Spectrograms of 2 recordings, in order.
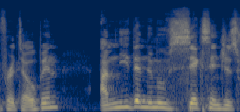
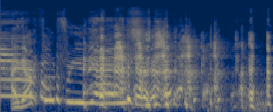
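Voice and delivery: very high, slow, laughing whine; high fake-crying plea to pets; mock whiny plea; 6 dB louder, much slower than usual. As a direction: whine it to the hungry cats. Pleading with yelling cats.

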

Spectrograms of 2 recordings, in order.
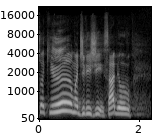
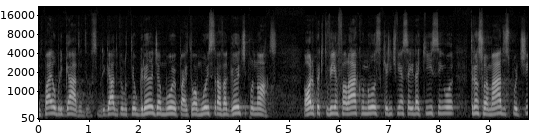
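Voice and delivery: prayer; 2 semitones lower, 4 dB quieter than usual. Acted. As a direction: pray quietly and earnestly. Leads the congregation in prayer.

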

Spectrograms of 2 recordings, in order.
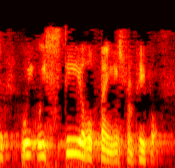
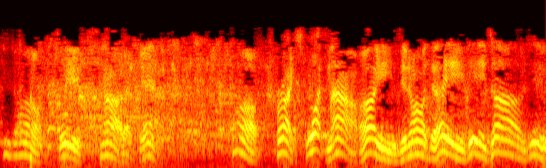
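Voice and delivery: mock exasperated sponsee; much slower than usual. Sponsee groans at a phone call from their sponsor, mock exasperated. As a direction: ham up a fed-up sponsee, drawing the words out slowly.

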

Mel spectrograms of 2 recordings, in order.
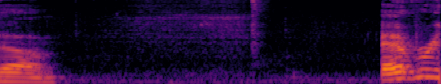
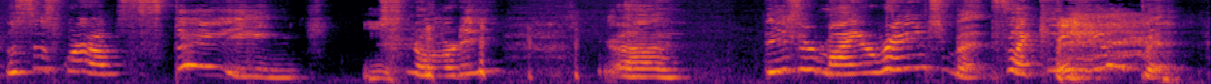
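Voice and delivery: put-on whiny kid reply; 3 dB louder than usual. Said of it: "And it's like".

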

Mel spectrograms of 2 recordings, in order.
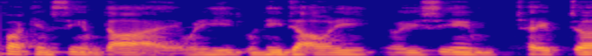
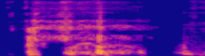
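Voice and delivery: high giggle; 3 dB quieter than usual. Real, not acted. Laughs at joke.

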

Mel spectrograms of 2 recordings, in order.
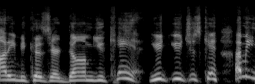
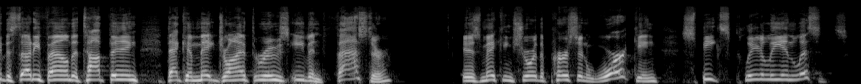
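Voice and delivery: ordinary delivery

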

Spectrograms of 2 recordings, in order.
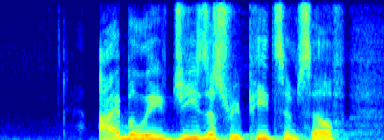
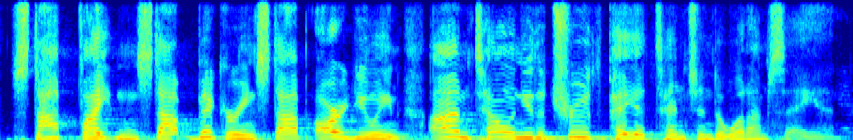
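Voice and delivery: higher-pitched, exasperated parent's commands; scolding parent; 5 semitones higher than usual. Acted. Parent telling kids to stop bickering, exasperated. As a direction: lay down each order like a fed-up parent. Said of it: "How many parents said that to their kids".

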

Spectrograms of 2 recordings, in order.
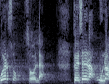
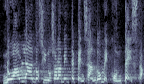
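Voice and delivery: ordinary talk, nothing marked

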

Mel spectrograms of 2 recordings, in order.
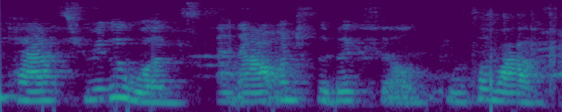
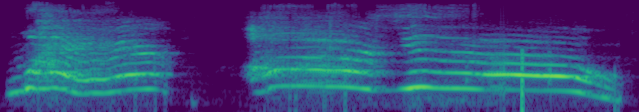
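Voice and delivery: full-voiced shout, very high and loud; loudest shout; 12 semitones higher, 18 dB louder, much slower than usual. A narrator's reading. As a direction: call out into the field with all her might. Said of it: "shouted in her loudest, loudest voice".

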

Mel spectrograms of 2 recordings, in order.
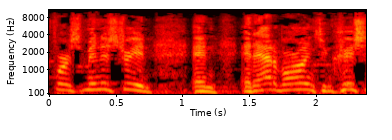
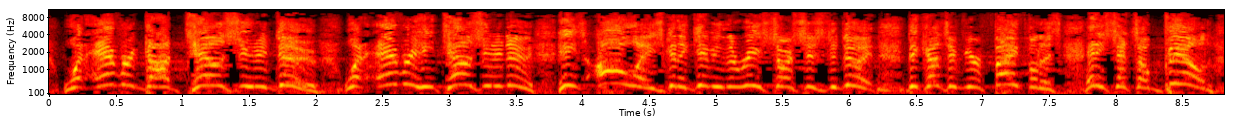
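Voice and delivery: prophetic shout; 7 semitones higher than usual. Retold or imitated. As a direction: thunder the promise out over the room. Prophet's word retold, shouted.

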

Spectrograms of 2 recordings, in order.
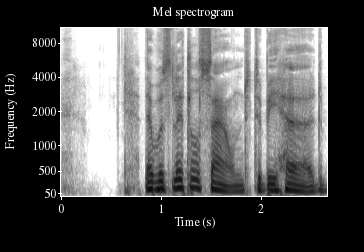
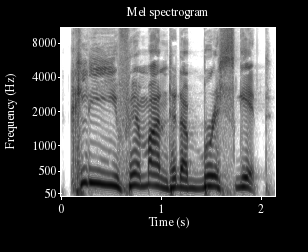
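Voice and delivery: higher pirate cry that lacks force; cry without conviction; 8 semitones higher than usual. A narrator's reading. Hook ordering his crew against Peter, high cry without conviction. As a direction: shout the order but don't believe it. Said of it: "but without conviction".

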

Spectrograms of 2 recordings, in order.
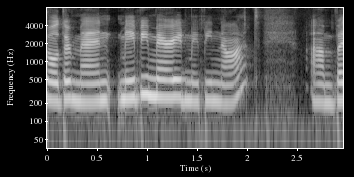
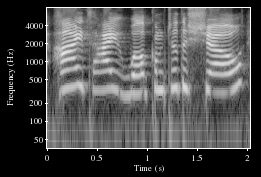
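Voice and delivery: excited; 6 semitones higher, 5 dB louder than usual. Real, not acted. Greeting guest excitedly.

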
